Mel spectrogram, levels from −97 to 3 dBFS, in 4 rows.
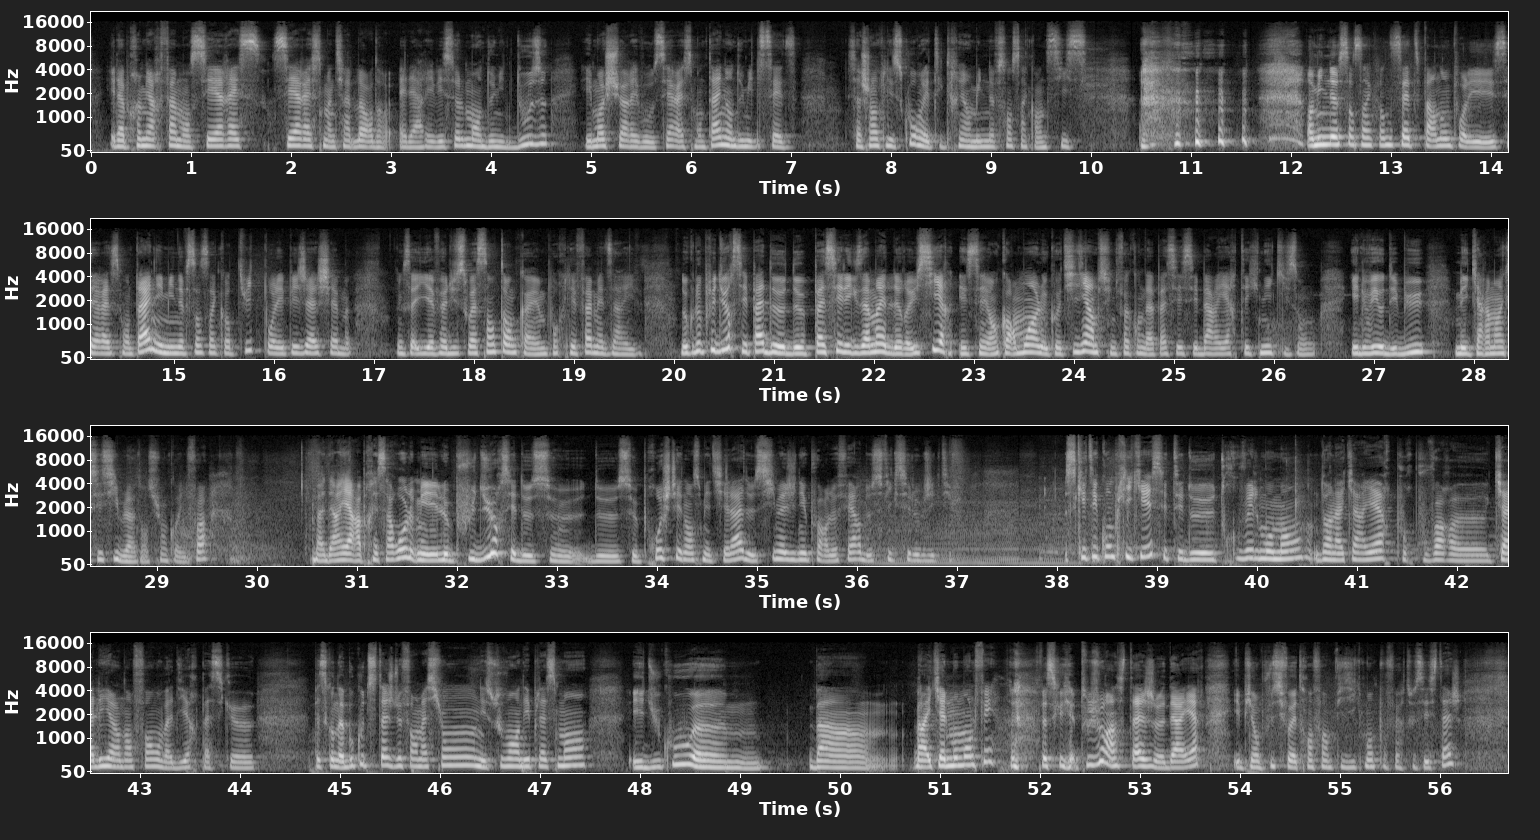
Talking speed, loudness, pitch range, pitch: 210 wpm, -22 LUFS, 165-210 Hz, 185 Hz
